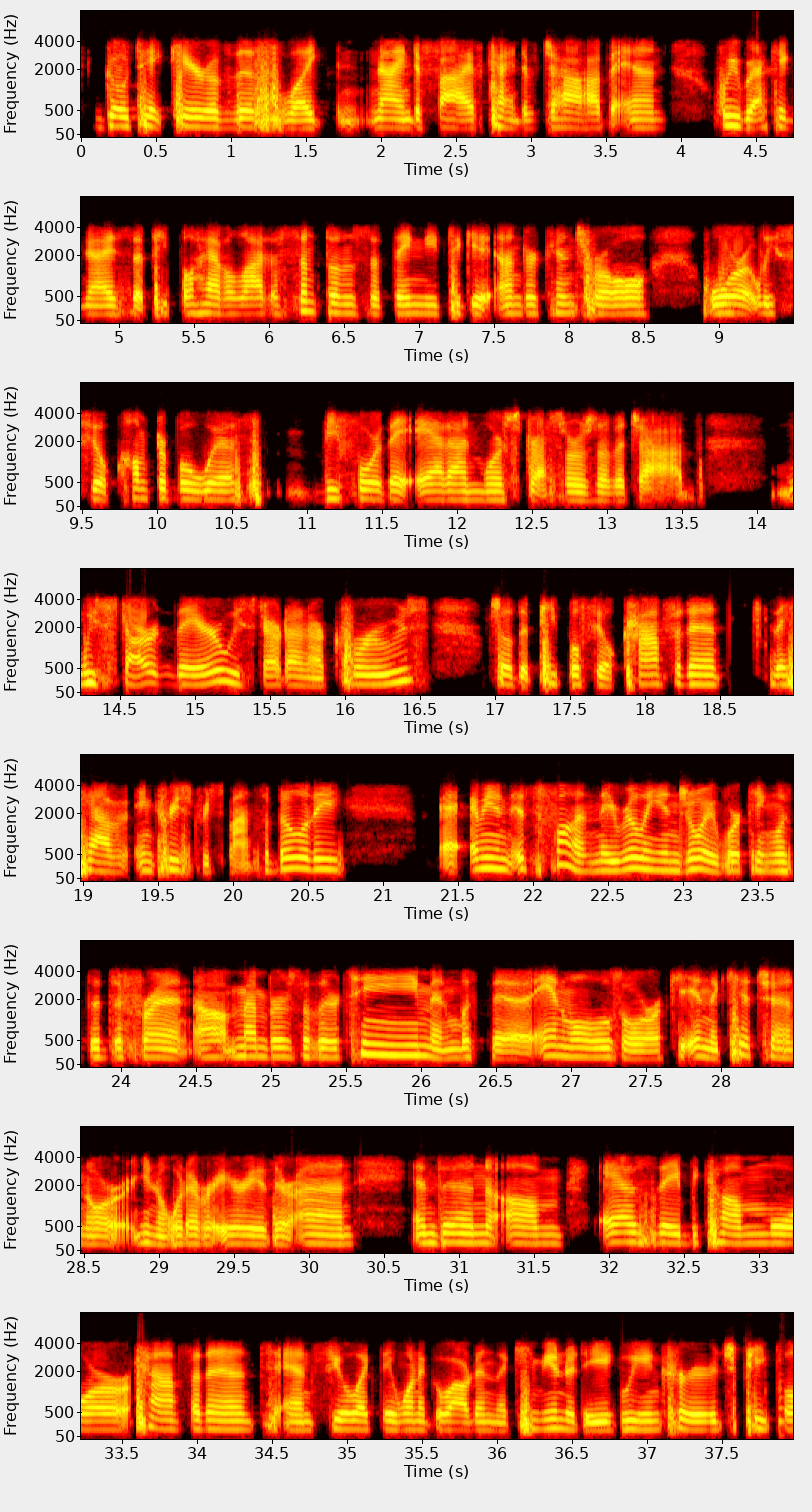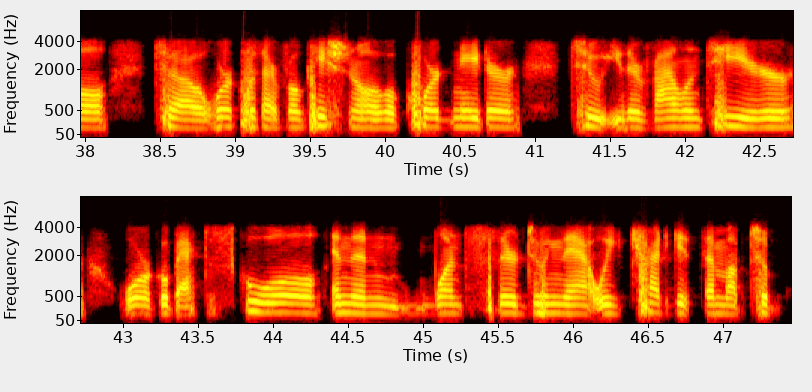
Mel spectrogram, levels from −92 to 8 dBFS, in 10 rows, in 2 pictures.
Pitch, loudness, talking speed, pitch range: 165 Hz, -18 LUFS, 180 wpm, 155-175 Hz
